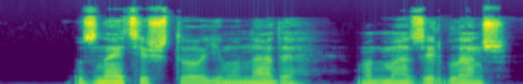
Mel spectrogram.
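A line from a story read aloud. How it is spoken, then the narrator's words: Barely audible, bedridden woman. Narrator (Russian): еле слышно сказала лежавшая на кровати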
